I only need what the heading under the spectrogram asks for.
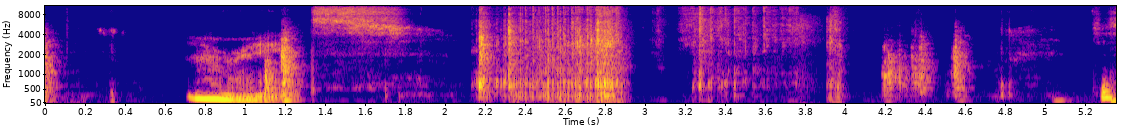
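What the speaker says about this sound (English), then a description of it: "Just want to make sure that I get them shuffled." Tarot cards are shuffled by hand in bursts of crisp riffling and rustling, close and loud, broken by pauses, with a voice whispering and speaking softly in between.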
